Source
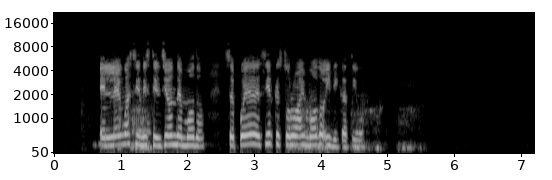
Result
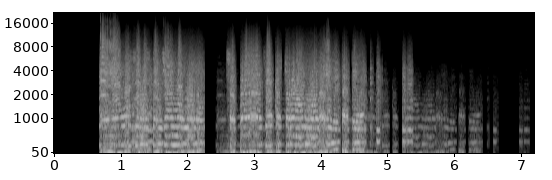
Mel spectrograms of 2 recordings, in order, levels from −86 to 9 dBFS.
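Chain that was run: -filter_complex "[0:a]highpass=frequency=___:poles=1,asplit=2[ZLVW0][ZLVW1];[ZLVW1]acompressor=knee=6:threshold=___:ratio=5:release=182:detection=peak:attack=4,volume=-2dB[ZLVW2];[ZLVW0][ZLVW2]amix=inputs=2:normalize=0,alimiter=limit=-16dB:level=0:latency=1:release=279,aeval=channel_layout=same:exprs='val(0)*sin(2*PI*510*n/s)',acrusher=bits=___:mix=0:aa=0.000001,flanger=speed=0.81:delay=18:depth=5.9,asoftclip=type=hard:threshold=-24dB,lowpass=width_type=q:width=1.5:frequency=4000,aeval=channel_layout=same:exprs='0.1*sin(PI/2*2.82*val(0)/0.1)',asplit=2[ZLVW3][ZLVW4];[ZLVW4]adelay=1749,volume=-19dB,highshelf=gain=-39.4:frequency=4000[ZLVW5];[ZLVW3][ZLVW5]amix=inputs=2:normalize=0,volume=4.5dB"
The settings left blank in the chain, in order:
170, -38dB, 6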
